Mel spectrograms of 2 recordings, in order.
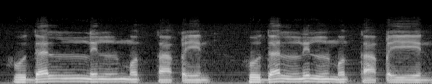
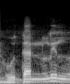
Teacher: Menurut istilah, artinya jika terdapat nun mati atau tanwin bertemu dengan salah satu huruf idgham bila gunah, huruf nun mati dileburkan tanpa dengung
